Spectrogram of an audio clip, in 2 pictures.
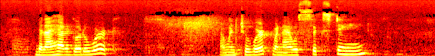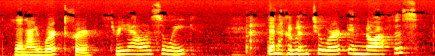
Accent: Bridgeport, Connecticut, United States; born there; I was born in Bridgeport, Connecticut, on the east side.

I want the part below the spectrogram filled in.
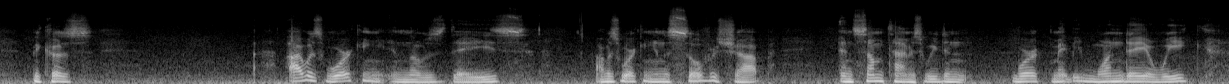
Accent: Ireland; Incidentally, on that job there was, I'm Irish, there was a Scotch fellow from Scotland, and there was a Jamaican.

